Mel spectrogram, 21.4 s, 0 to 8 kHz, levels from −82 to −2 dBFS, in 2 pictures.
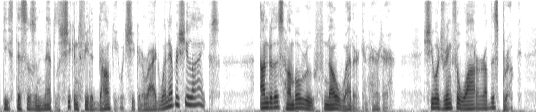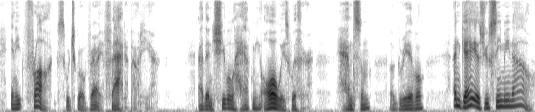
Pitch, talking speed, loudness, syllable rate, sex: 110 Hz, 170 wpm, -23 LUFS, 4.8 syllables/s, male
